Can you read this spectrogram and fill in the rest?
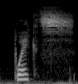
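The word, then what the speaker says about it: PUEDJS: el pues, que es el programa PUEX, así se dice. Es un poco complicado eh, su pronunciación, pero es el Programa Universitario de Estudios sobre Democracia, Justicia y Sociedad.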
